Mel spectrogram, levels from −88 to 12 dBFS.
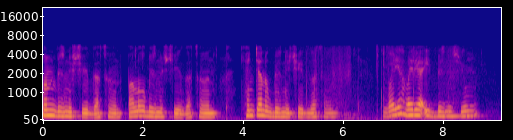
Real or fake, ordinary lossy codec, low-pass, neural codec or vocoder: real; none; 5.4 kHz; none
